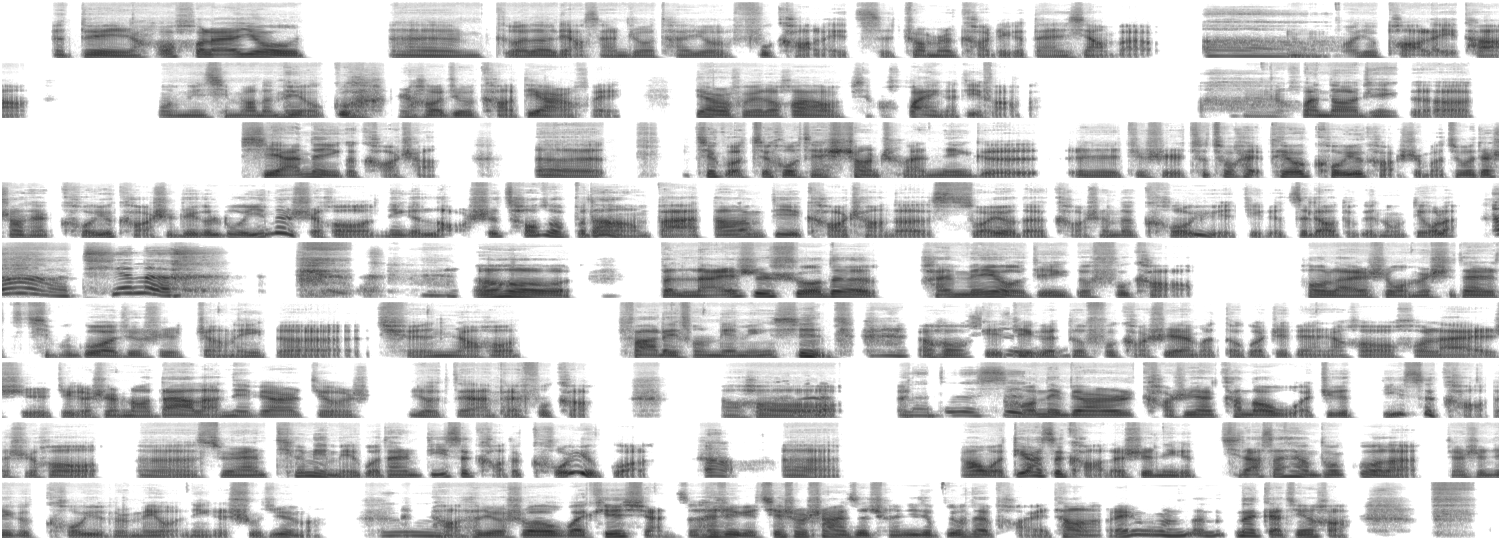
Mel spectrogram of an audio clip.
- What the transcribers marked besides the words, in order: laughing while speaking: "没有过"; unintelligible speech; chuckle; laugh; laugh; laughing while speaking: "择"; chuckle
- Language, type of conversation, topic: Chinese, podcast, 你能跟我们讲讲你的学习之路吗？
- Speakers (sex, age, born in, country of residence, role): female, 35-39, China, United States, host; male, 35-39, China, Germany, guest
